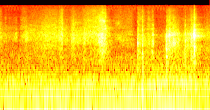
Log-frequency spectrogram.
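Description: Pencil tracing around a cardboard template on paper: a run of short scratching strokes, the loudest about a second in and just before the end.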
